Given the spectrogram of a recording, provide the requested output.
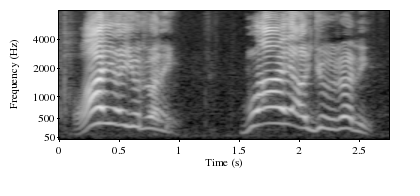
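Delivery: high, loud meme impression with a Nigerian accent. Streamer quoting a meme for fun, loud Nigerian accent. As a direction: demand it in a mock Nigerian accent. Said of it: "He sounds Nigerian. With that accent".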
